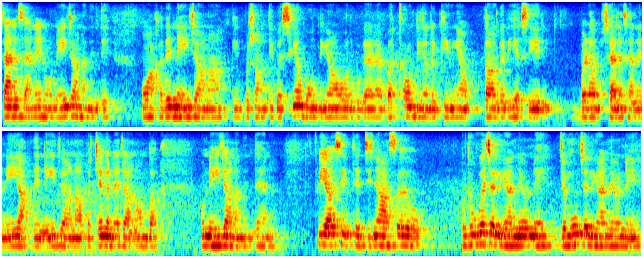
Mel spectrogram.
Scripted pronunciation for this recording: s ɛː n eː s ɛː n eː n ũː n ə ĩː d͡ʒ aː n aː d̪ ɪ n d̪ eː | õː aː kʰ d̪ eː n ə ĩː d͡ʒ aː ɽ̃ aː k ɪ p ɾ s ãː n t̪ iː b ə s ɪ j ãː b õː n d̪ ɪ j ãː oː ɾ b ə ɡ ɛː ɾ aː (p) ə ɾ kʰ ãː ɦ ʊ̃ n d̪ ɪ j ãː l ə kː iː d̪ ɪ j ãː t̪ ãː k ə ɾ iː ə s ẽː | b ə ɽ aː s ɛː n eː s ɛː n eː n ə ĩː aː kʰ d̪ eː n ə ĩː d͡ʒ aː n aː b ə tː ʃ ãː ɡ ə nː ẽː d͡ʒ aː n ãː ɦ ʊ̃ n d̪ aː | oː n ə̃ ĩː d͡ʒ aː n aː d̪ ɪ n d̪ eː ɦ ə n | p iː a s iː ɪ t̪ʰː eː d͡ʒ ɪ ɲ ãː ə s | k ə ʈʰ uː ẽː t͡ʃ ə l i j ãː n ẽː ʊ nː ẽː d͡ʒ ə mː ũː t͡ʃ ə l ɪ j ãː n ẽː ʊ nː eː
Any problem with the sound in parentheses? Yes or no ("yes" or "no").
yes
